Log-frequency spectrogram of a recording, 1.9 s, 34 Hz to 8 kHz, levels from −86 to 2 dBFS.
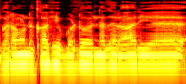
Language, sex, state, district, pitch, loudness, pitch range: Rajasthani, male, Rajasthan, Nagaur, 115 Hz, -13 LUFS, 115-120 Hz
